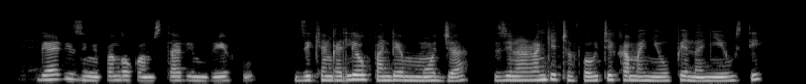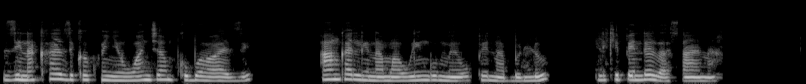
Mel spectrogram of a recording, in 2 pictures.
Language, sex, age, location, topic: Swahili, female, 18-24, Kisumu, finance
